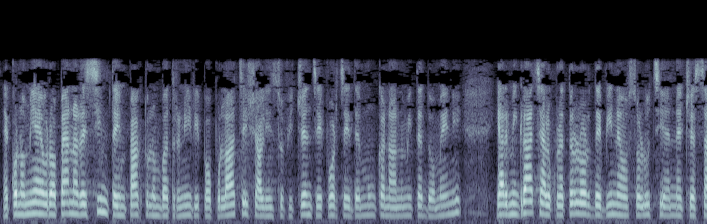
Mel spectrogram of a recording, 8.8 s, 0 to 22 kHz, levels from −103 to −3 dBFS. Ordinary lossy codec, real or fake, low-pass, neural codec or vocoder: none; real; 7.2 kHz; none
